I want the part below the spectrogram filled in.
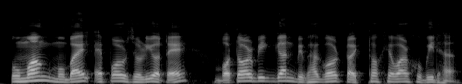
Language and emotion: Assamese, neutral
